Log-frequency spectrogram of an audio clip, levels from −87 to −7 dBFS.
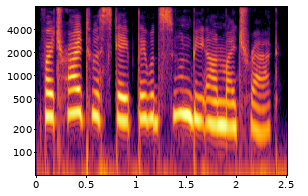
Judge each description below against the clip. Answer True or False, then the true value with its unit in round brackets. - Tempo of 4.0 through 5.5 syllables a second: False (6.0 syllables/s)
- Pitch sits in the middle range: False (265 Hz)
